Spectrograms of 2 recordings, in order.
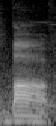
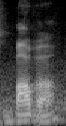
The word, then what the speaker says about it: bhav: The word is bhav. We say, what is it? Cheto dapana marjanam bhava mahadavagni. This bhava means material existence. But bhav means spiritual emotion. Doesn't have an accent on the A.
